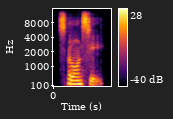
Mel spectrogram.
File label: "sprauncy", Indian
